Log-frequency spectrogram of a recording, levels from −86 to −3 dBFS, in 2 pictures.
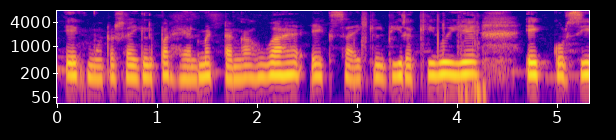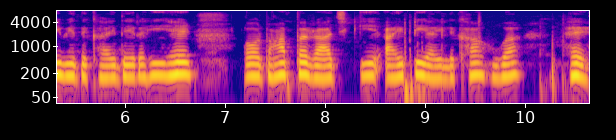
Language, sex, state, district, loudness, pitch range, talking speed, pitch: Hindi, female, Uttar Pradesh, Etah, -18 LUFS, 160-185 Hz, 165 wpm, 175 Hz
